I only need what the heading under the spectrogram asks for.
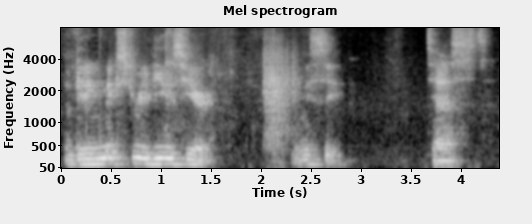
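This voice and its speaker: A man hosting a casual livestream, answering chat comments informally and thinking aloud in a halting way. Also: lowish voice, darkish tone, slight background noise. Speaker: livestream host. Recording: roomy, muffled, distant laptop-like mic.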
